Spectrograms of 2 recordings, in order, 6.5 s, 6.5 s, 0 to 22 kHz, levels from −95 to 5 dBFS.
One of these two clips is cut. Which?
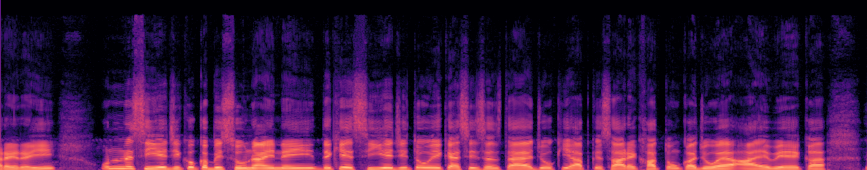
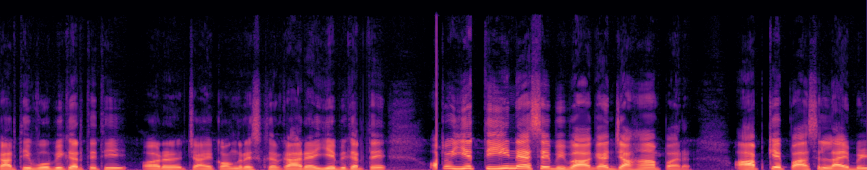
second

